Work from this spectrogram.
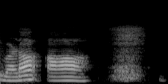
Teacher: विवृत का मतलब होता है जिसको बोलने के लिए मुंह अत्यधिक खुलता हो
